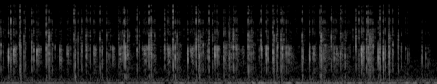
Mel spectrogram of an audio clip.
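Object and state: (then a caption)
Spray paint can shaken to mix. A metal aerosol rattle can of flat black spray paint is shaken rapidly to mix its contents before spraying. The result is a fast, dry rattle of sharp, bright clicks with a steady low hum underneath.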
